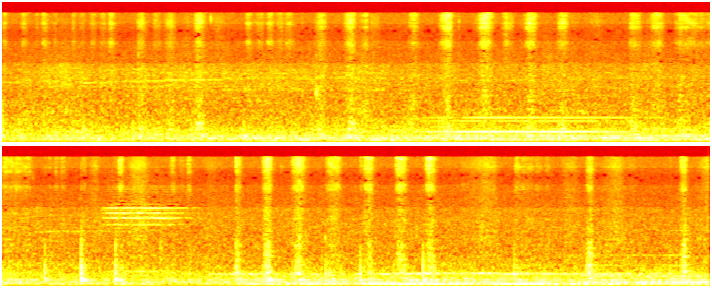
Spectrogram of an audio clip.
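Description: Faint scratching of a pencil sketching lightly on drawing paper, in many short strokes.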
